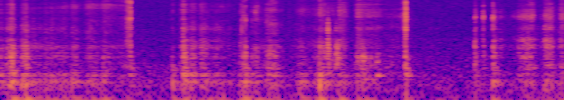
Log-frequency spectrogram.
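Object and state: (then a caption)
Plaster dig block being chipped. A metal pick chips and scrapes loose plaster from the upper edge of a small, solid plaster fossil dig block held in the hand, with crumbs falling away. The sound is a series of short, dry scratches and sharp ticks with bright gritty edges, over a steady low hum.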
